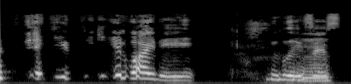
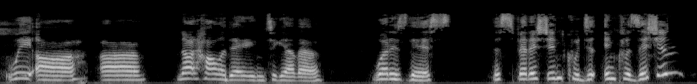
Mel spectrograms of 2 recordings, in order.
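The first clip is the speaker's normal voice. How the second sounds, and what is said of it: Put-on Australian accent. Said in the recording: “Your Australian accent never fails to amuse you.”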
